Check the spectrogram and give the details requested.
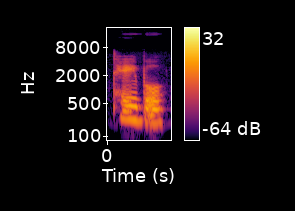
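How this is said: The pitch falls from high to low. The speaker calls it right. "dari atas ke bawah ... Turun"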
